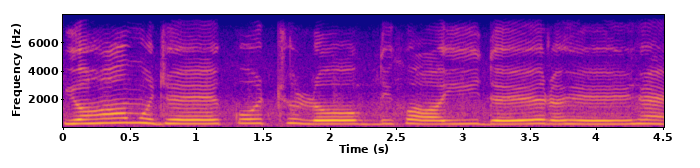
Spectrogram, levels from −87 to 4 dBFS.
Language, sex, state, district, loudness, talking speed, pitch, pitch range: Hindi, female, Madhya Pradesh, Katni, -12 LUFS, 105 wpm, 265 Hz, 250-280 Hz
